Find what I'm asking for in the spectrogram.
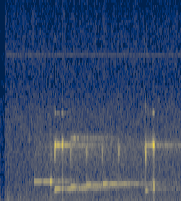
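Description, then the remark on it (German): An electronic doorbell at a home in Upper Austria rings out a melodic chime of sustained, steady tones, marked by a few brighter accents near the start and a sharp blip near the end, with no voices. “Das ist ja eine coole Türklingel.”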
